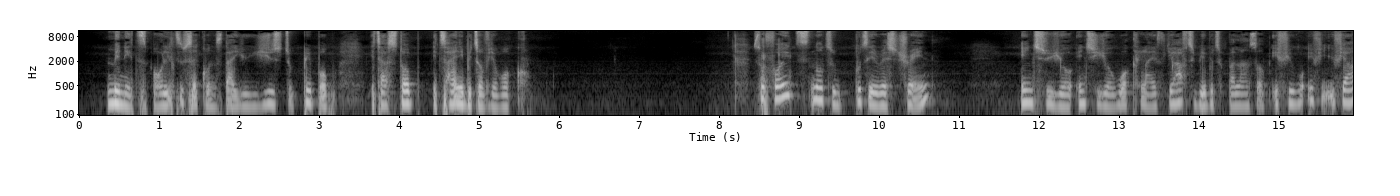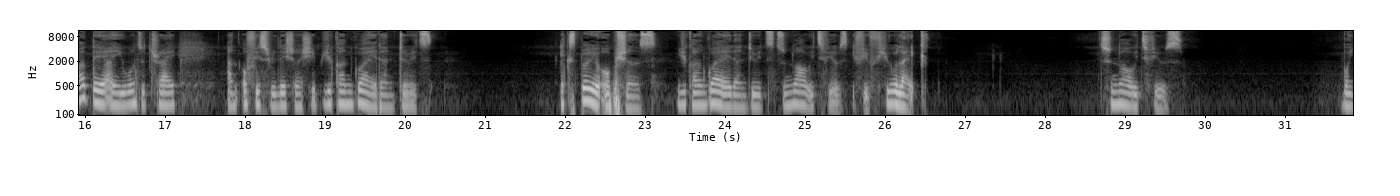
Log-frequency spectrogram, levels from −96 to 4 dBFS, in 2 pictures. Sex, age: female, 20-39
